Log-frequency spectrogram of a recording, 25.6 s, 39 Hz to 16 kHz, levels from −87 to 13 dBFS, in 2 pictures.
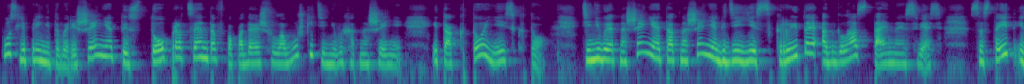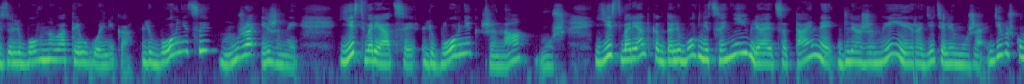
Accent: native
